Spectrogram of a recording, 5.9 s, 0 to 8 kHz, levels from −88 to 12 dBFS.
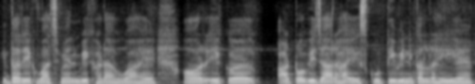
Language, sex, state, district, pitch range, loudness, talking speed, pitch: Hindi, female, Uttar Pradesh, Lalitpur, 190-200 Hz, -15 LUFS, 190 wpm, 195 Hz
